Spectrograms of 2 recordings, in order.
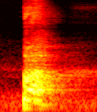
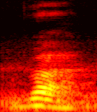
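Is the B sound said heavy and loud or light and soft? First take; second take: heavy; light. First: The sound is heavy and loud. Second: The sound is light and soft. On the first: The speaker calls it wrong. "Way too heavy and loud" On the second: The speaker calls it right. "says it light, barely puts her lips together"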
